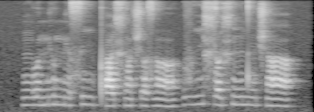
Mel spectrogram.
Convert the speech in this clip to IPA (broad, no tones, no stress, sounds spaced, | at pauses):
ŋ ɵ mʲ u mʲ ɐ s i pʼ a ɕ ɐ̃ ʃ ɐ z ɐ̃ | v i ɕ ɐ ɕ ĩ d ĩ ʃ ã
